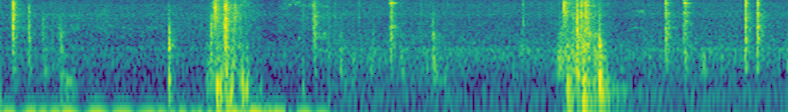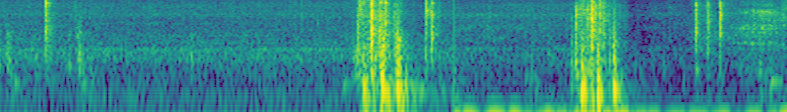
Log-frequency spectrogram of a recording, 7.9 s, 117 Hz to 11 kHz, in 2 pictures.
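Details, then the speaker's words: Yamaha YZ250 dirt bike, fuel and choke on: four kick attempts, each a short churn with no firing; won't start, owner suspects spark plug, oil seen leaking. "sound right that doesn't it's not starting [Music] is it the fuel filter is it electrical i'm not sure [Music] i've got a feeling it's the spark plug that needs to be changed"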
